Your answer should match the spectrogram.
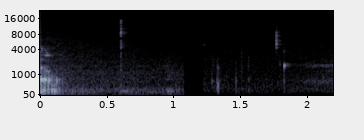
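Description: Near silence in a pause between spoken sentences, broken by a few faint, short clicks.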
